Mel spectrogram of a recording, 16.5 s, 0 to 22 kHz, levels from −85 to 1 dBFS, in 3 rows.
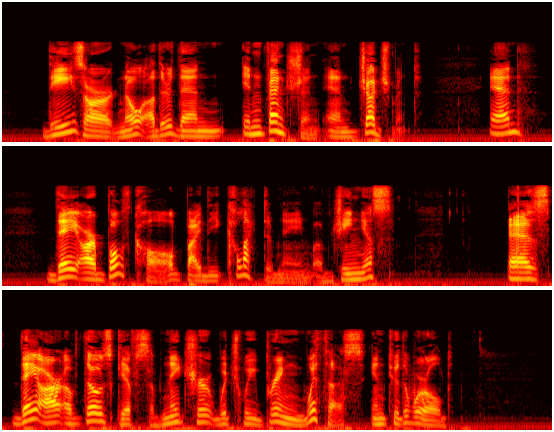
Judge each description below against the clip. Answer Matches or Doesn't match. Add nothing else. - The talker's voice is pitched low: Matches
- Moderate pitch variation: Doesn't match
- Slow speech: Matches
